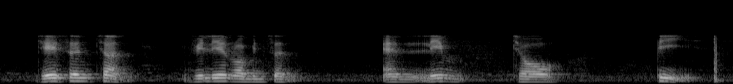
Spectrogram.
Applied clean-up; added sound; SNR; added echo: none; none; none; none.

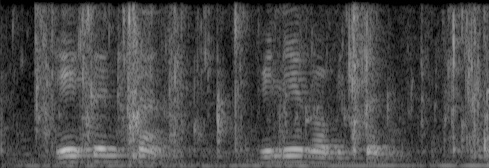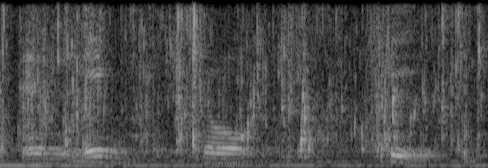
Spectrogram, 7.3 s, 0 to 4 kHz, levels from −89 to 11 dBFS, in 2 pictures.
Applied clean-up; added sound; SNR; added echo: none; Trickle, dribble / Splash, splatter; 3 dB; reverberation time 2.6 s.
